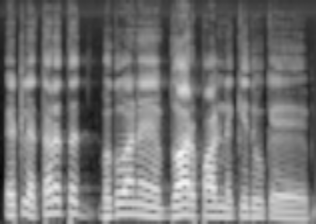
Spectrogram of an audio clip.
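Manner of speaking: ordinary talk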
